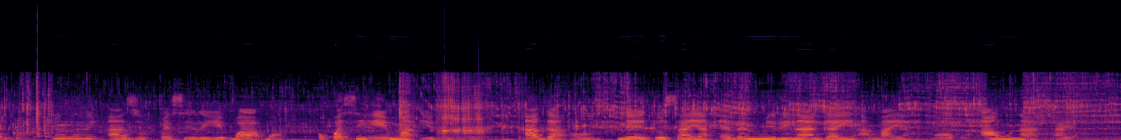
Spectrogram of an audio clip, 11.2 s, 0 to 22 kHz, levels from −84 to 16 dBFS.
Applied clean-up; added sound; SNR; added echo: none; Sink (filling or washing); 9 dB; none.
